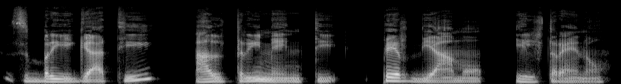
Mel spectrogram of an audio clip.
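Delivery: very slow, spaced repeat; slow it right down for learners; careful slow teacher read; slow and clear. Shown as a demonstration. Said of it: "slow repeat for learners".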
